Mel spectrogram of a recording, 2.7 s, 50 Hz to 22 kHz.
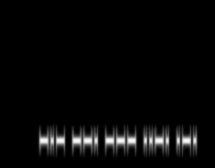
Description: Morse code, heard as a keyed tone, about 35 wpm, 690 Hz. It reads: KGOFR
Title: Code Groups - 5 Letters - 35wpm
